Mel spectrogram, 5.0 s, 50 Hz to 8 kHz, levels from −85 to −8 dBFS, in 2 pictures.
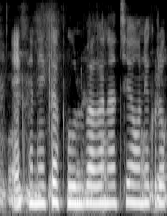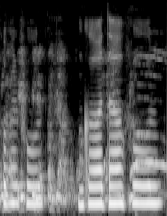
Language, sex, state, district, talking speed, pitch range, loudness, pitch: Bengali, female, Tripura, West Tripura, 110 wpm, 235-250 Hz, -15 LUFS, 240 Hz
